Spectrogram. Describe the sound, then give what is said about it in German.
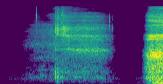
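Slow breathing in and out through an open mouth during a relaxation exercise: one long, soft, airy breath, then a short pause and the start of another breath, with no talking. “Atme ein und aus und lass alle unnötige Anspannung gehen.”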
